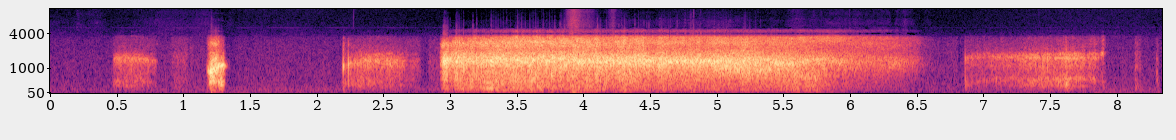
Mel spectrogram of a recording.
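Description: A voice imitates a cheap coffee machine at a Korean barbecue restaurant dispensing after its button is pressed: a few short breathy puffs and a sharp click, then a long, steady, loud hissing whir, ending with a softer hiss.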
